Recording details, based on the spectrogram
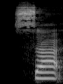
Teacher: the sin is a light letter, it is 1 count.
